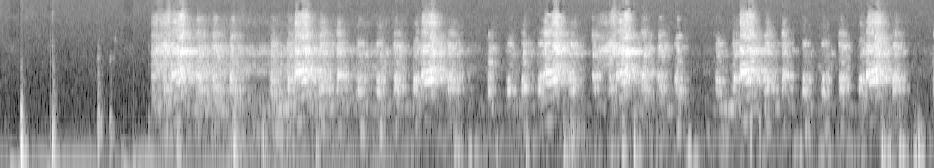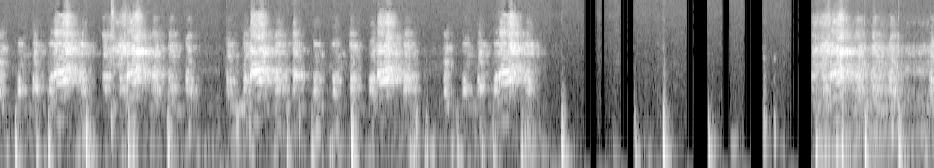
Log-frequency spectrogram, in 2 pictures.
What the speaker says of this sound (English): my neighbor's chicken, Clara, doing her morning walk, or should I say commute, across the top of the fence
